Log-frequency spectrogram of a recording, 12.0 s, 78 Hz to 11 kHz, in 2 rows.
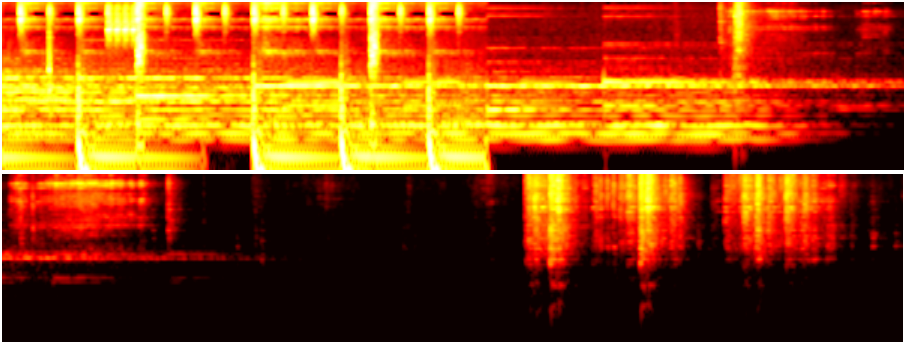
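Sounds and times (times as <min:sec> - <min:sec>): music: 0:00.0 - 0:07.2.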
